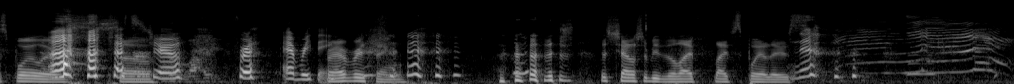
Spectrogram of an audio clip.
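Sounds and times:
speech: 0.0s - 9.2s
baby crying: 8.0s - 10.1s.

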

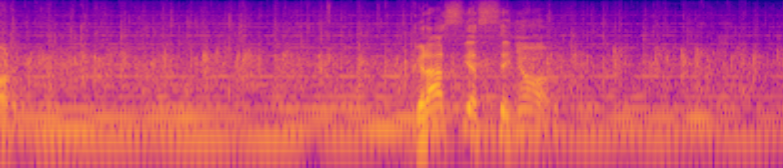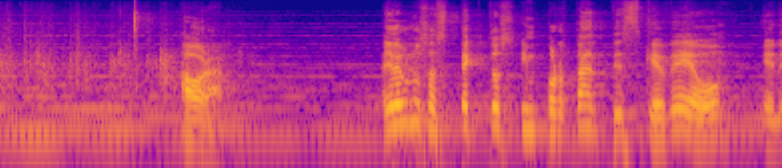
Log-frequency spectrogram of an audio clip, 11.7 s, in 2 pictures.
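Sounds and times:
church congregation applauding: 0.0s - 9.1s
speech: 3.1s - 4.4s, 7.2s - 7.6s, 8.7s - 11.7s.

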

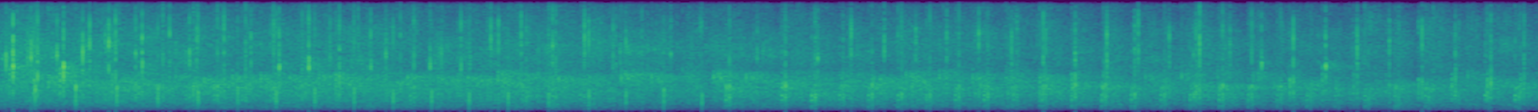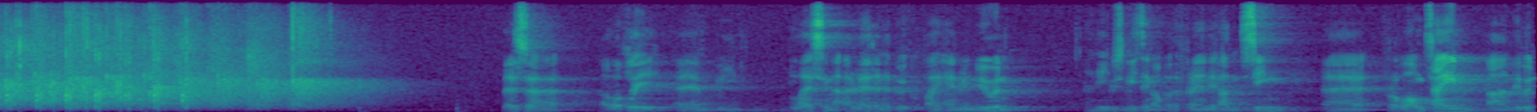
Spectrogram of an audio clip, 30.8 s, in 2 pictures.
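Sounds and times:
audience applause: 0.0s - 18.8s
speech: 23.5s - 25.6s, 26.4s - 30.7s.

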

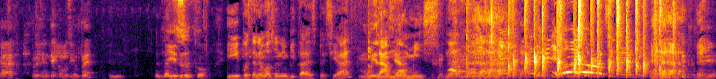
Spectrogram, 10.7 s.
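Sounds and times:
speech: 0.0s - 9.2s, 9.8s - 10.7s
people laughing: 6.7s - 8.6s, 9.5s - 10.7s
people clapping: 6.8s - 10.5s.

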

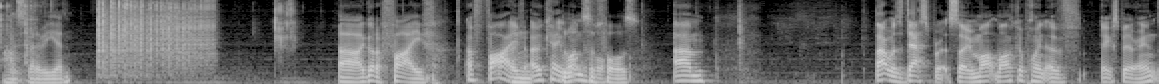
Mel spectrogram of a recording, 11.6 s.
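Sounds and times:
speech: 0.1s - 0.9s, 3.4s - 7.2s, 8.8s - 11.5s
four dice being rolled: 1.0s - 2.2s, 2.8s - 3.0s.

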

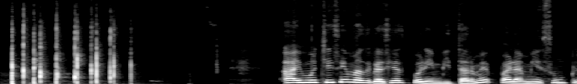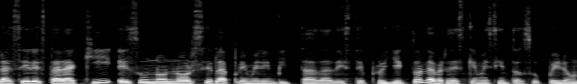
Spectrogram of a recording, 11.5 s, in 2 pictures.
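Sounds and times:
hand clapping: 0.0s - 1.4s
speech: 2.8s - 11.5s.

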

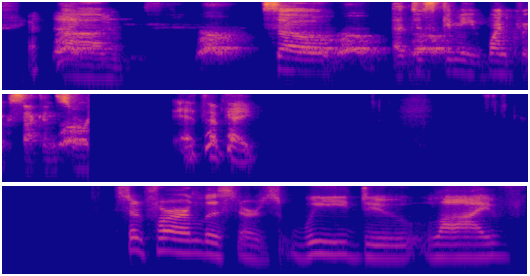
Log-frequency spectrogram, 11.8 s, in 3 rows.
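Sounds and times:
speech: 0.2s - 1.0s, 2.0s - 4.6s, 5.3s - 6.0s, 8.8s - 11.8s
dogs barking indoors: 1.5s - 3.6s, 4.3s - 4.7s.

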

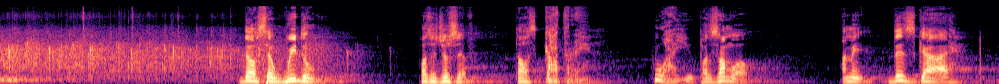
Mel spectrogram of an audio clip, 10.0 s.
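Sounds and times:
audience clapping hands: 0.0s - 4.0s
speech: 2.4s - 3.3s, 4.2s - 7.6s, 8.4s - 9.9s.

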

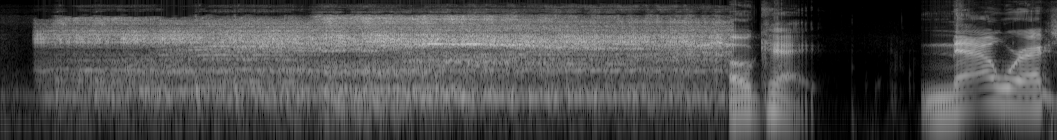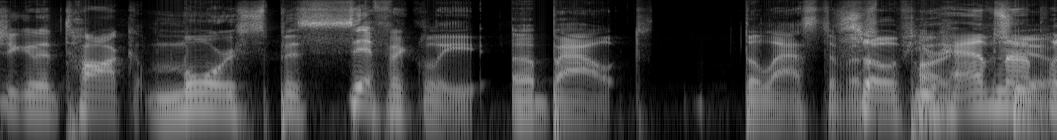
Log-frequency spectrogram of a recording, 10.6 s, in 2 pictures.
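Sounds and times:
alarm sound effect layered over itself: 0.1s - 3.7s
speech: 3.6s - 10.5s.

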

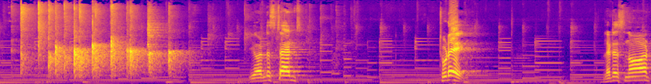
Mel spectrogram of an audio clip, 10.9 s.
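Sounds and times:
audience clapping: 0.0s - 6.1s
speech: 4.2s - 5.2s, 7.4s - 7.9s, 10.1s - 10.8s.

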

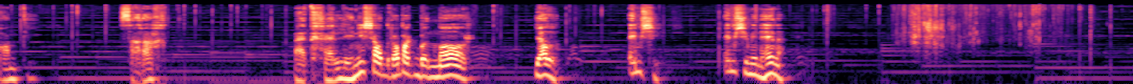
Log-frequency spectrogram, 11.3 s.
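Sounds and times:
speech: 0.0s - 0.4s, 1.2s - 1.8s, 2.9s - 5.7s, 6.3s - 8.0s
animal gnawing and chewing on a bone: 8.8s - 11.0s.

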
